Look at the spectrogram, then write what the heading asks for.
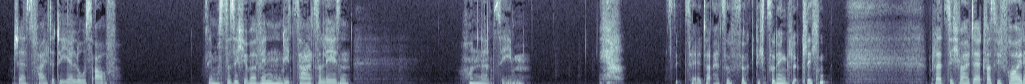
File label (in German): Erzaehlung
